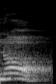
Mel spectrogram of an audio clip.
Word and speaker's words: knob: So K is silent, but the sound is coming of alphabet N. That is N.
